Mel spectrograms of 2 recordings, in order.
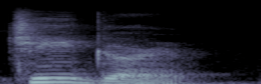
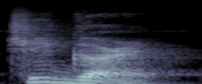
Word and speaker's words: cigarette: We will never uh, pronounce it as cigarette or cigar, but cigarette. like that. So means the word cigarette or the last suffix is given stress.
